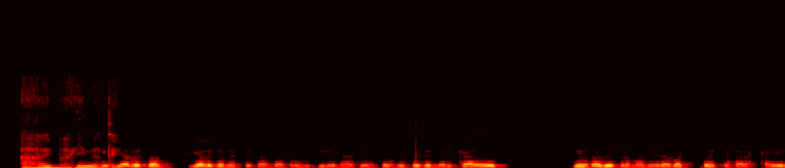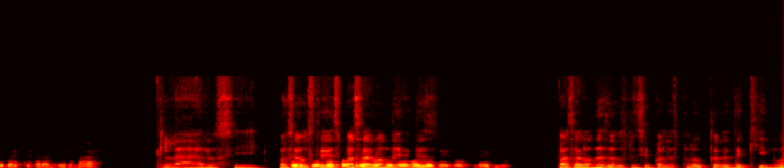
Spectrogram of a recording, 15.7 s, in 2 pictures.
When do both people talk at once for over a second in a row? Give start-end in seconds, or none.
10.7-12.3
